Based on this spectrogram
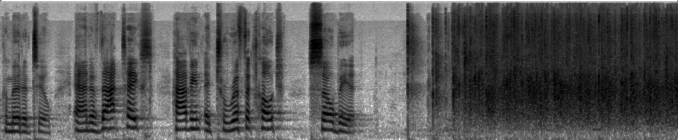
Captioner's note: applause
